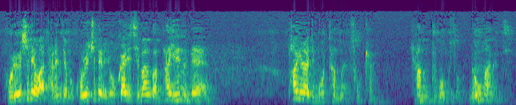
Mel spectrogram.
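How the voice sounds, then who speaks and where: A man's voice: fairly high pitch, lively intonation, fast talker, darkish tone. A man from the Gyeongsang region teaching an exam-prep history lecture, constantly asking questions and answering them himself. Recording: dull lo-fi recording, faint hiss.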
